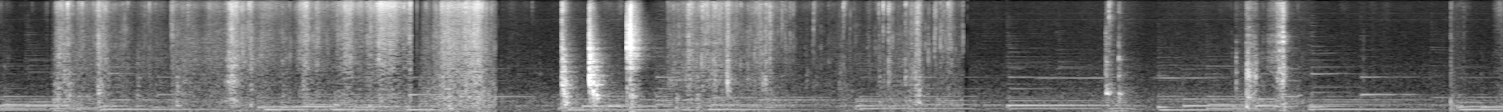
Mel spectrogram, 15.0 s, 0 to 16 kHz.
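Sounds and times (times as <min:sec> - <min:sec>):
soft background music: 0:00.0 - 0:15.0
plastic packaging rustling: 0:00.5 - 0:05.0, 0:06.4 - 0:09.6.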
